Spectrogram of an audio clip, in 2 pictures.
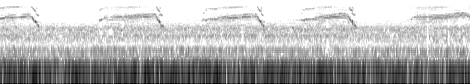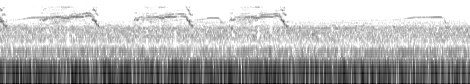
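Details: Nest-camera bald eagle in Southwest Florida during an intruder's theft of a turtle breakfast for two eaglets; rhythmic high whistled notes sliding downward, about one each second, ending with a long thin whistle, amid deep rumble.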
